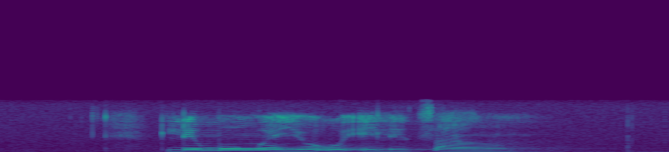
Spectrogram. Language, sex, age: Tswana, female, 19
